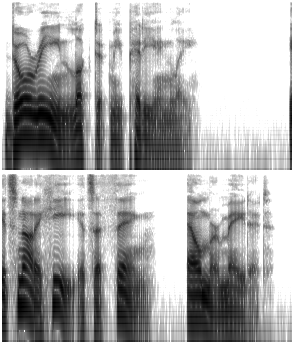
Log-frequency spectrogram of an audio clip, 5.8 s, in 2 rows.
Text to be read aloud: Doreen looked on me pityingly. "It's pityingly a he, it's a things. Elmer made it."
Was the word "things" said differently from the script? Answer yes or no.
yes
